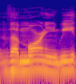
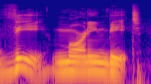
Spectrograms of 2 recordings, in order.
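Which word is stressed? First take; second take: Morning; the. First: The word "the" is unstressed and reduced. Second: The word "the" is strongly stressed. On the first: "whoever does that intro for us doesn't say the Morning Beat" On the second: "They say the Morning Beat. Which reminds me of my alma mater, The Ohio State University"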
